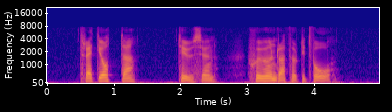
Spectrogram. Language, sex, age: Swedish, male, 55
